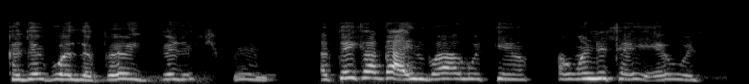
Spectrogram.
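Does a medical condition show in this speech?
Yes: cerebral palsy; speech impairment, voice sounds different, strangers wrongly assume cognitive disability on hearing voice.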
